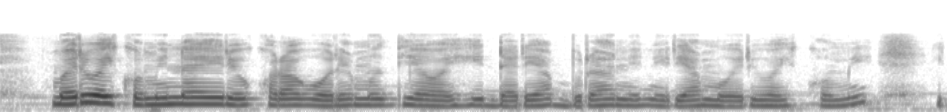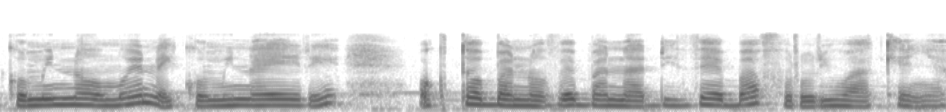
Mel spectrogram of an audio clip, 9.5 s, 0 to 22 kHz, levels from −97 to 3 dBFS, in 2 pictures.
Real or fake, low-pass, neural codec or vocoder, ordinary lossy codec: real; 7.2 kHz; none; none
